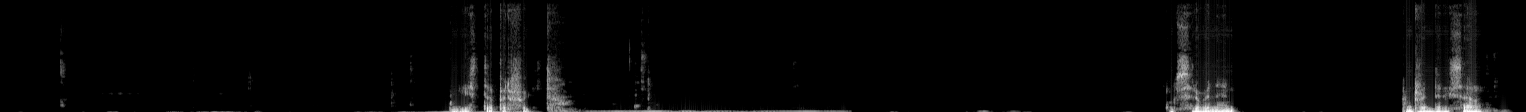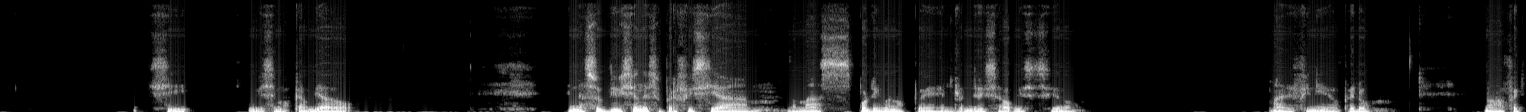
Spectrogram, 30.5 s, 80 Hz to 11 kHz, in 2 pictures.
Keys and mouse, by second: 0.9 alt+click, 4.4 click, 8.2 click, 15.2 click, 17.9 click, 25.0 click, 29.0 alt+click.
